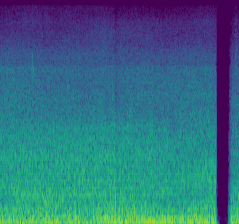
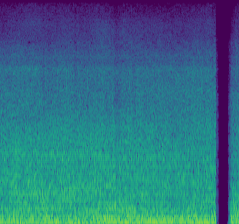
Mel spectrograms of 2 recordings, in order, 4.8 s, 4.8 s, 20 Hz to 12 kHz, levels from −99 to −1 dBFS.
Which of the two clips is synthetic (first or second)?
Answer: second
